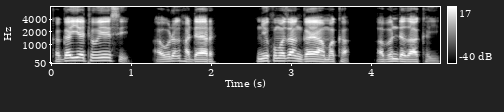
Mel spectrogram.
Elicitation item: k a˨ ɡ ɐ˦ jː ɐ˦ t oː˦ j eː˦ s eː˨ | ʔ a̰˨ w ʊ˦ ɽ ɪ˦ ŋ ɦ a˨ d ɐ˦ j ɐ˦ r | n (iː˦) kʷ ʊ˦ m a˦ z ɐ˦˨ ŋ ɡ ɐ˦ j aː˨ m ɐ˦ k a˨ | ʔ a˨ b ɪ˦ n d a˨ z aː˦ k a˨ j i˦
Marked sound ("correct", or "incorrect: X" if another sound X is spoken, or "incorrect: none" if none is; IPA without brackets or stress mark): correct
